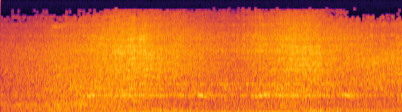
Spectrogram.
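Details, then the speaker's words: Honda BeAT scooter brought in for thick white smoke, after a loose socket was reseated: the smoke is now fine, but revs surge and never settle to a steady idle; the idle still needs adjusting. "asapnya sudah aman cuman motor ini enggak langsam Tinggal kita setting mode satu aja itu selesai"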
